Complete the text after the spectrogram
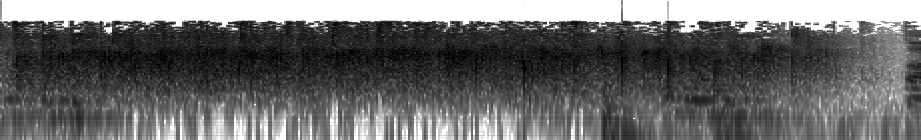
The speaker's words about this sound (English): Let's give a round of applause for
